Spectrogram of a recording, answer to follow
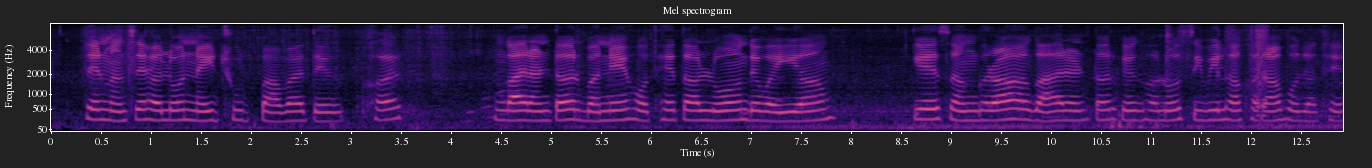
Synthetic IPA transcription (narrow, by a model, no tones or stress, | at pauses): t̪eɾmə̃nseɦɛloːnːəit͡ʃʰuːʈ̚paːʋaet̪ekʰəɾ | ɡaːɾəɳʈəɾbəneɦoːt̪et̪aloːnd̪eʋəja | kesə̃ŋɡʱɾaɦɡaːɾəɳʈəɾkeɡʱɐlosɪʋɪlɦakʰɐɾaːbɦod͡ʒaːt̪ʰe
